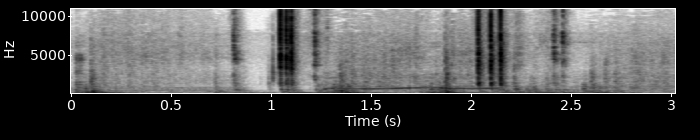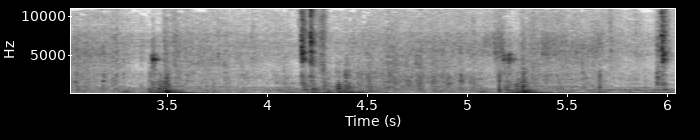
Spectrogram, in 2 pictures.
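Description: Semi truck's windshield wipers running: a steady electric motor whine with a low thump roughly once a second as the blades sweep across the glass, and a few sharp clicks from the stalk switch. The wipers work even though the dash is showing a wiper relay malfunction code.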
